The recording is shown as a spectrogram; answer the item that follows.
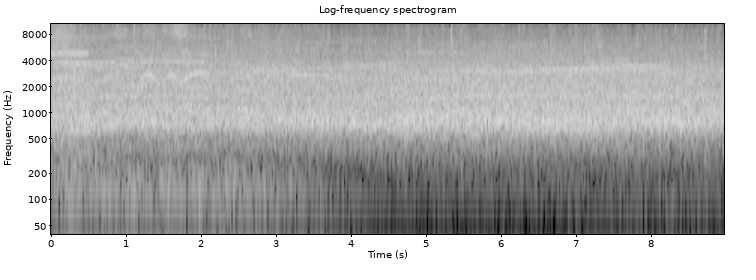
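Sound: hockey arena crowd cheering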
